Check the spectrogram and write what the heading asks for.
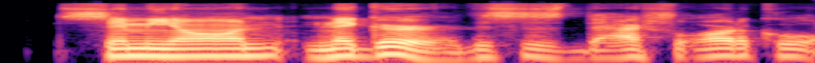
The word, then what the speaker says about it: Niger: was uh that was called Niger that's the actual uh that's how you pronounce it if you go to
